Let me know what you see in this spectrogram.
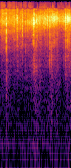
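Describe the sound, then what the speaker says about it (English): Red cabbage sizzling in a very hot pan with softened onions, a steady bright crackle and hiss with no voices. "as soon as that's really, really hot, pile in the red cabbage"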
